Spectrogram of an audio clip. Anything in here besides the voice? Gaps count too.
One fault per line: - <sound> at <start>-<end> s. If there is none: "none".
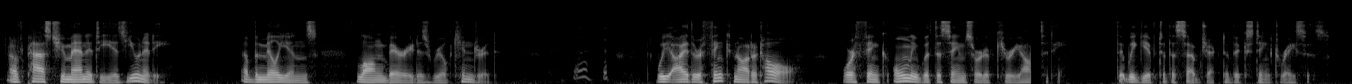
- laugh at 5.4-6.1 s
- dropout at 10.3-10.4 s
